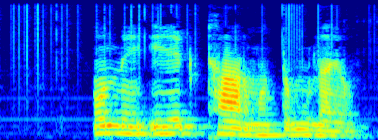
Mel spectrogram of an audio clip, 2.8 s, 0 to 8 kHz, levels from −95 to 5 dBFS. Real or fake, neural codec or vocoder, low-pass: real; none; 7.2 kHz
